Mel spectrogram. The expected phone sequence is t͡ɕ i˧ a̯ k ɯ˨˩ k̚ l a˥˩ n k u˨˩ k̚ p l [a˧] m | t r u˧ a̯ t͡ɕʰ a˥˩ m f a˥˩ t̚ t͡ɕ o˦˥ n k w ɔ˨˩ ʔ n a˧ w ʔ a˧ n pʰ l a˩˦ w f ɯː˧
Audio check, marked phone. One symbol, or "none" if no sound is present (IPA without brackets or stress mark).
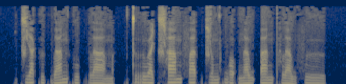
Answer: a˧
